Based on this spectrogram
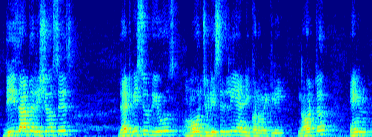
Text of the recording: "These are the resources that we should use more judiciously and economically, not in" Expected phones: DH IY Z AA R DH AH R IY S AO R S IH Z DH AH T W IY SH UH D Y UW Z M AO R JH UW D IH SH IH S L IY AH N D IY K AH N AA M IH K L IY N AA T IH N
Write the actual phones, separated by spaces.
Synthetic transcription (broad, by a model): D IY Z AA R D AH R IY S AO R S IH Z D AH T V IY SH UH D Y UW Z M AO R JH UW D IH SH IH L IY AH N D IY K AH N AA M IH K L IY N AA T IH N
